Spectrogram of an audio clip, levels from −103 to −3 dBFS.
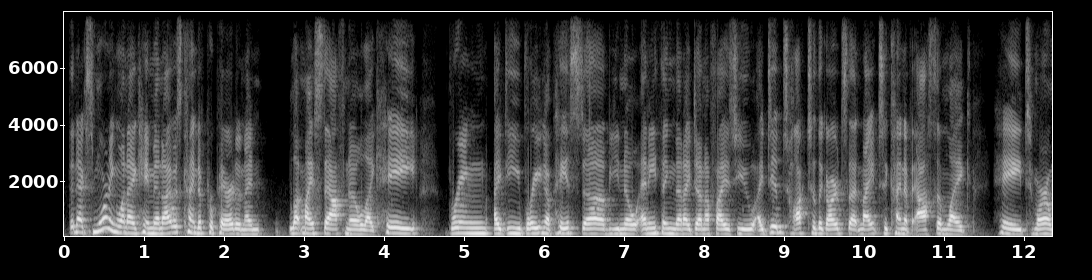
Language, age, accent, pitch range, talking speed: English, 30-49, American, 170-205 Hz, 235 wpm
